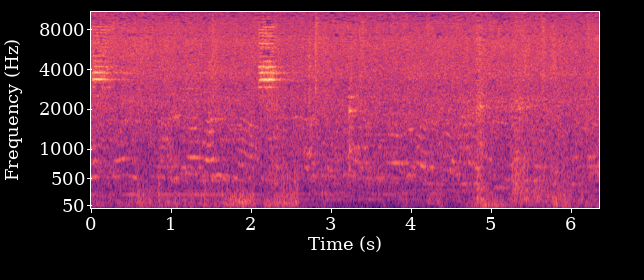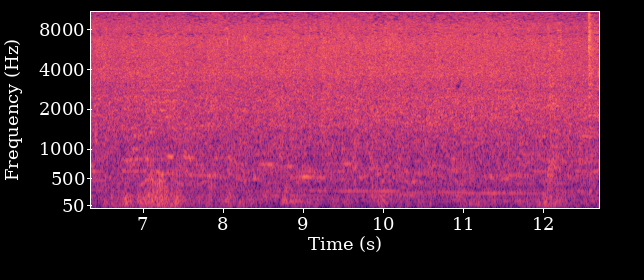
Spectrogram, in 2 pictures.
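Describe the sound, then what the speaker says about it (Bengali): Steady, dense rain hiss fills the whole stretch, with a few scattered louder patters and clatters rising above the constant wash. "এই যে দেখেন কি বৃষ্টি হচ্ছে বাইরে"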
